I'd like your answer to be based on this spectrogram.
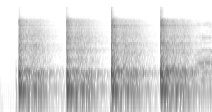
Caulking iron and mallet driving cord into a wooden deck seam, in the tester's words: quand on entend un bruit sourd, c'est-à-dire que le fond de joint est au fond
